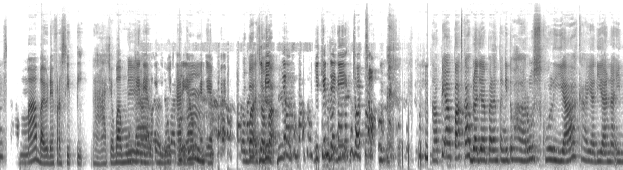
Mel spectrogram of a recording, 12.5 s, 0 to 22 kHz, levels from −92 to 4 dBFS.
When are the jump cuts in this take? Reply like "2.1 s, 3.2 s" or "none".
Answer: 8.6 s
